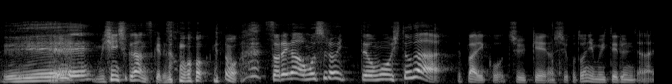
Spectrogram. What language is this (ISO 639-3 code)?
jpn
